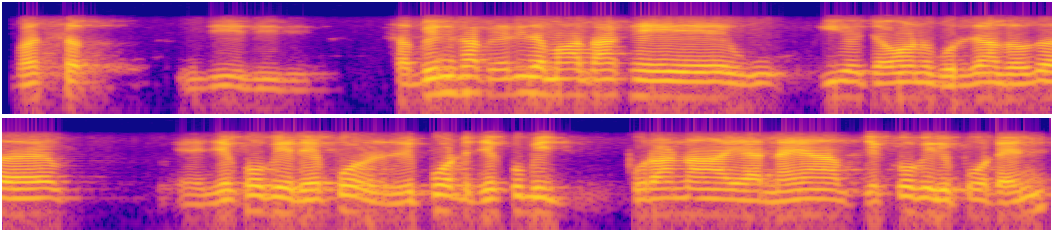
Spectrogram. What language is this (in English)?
Sindhi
